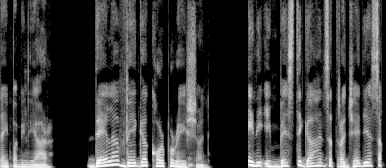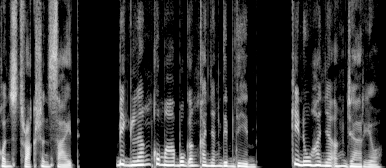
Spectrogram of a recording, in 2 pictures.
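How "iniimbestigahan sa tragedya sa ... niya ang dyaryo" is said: ordinary delivery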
